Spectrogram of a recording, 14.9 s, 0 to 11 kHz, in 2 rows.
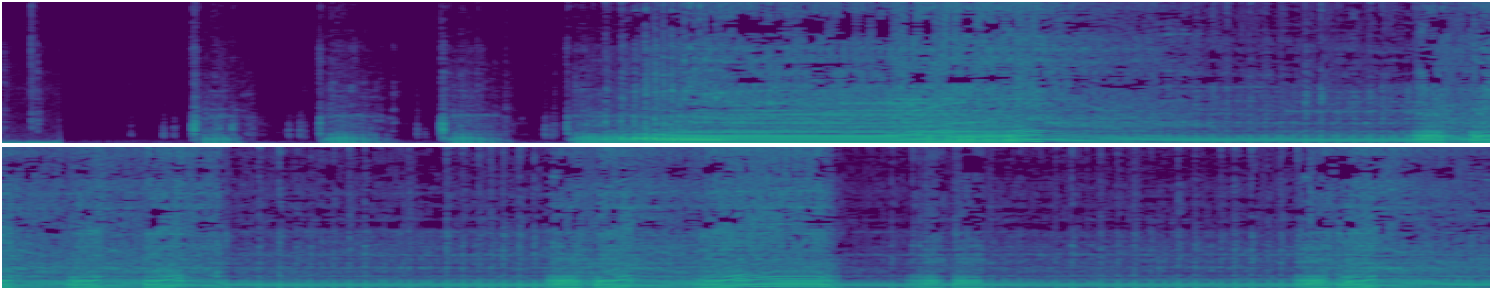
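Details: Holzfforma G111 (MS 200 T clone) chainsaw after chain brake handle replacement, started with the brake on; catches after a few pulls, idles and revs up and down cleanly in repeated bursts; normal running.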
